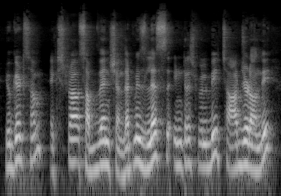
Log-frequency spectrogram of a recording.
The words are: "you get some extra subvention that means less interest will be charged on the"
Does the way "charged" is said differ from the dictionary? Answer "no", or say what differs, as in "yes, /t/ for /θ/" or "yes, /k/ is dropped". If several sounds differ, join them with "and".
no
